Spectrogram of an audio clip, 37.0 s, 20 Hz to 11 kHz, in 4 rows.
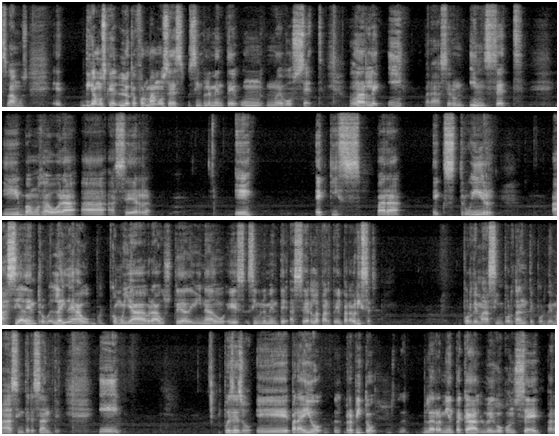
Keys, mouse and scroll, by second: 0.2-1.3 shift+middle drag, 6.4-7.8 drag, 8.1 e, 10.2 Escape, 10.7 ctrl+z, 12.0 e, 12.5 x, 16.4-17.5 drag, 17.5 middle click, 18.1-19.1 scroll down 2, 19.2-20.4 middle drag, 21.6 2, 22.1-23.2 scroll up 1, 24.0 a, 24.1 a, 25.0 alt+shift+click, 25.7-26.8 scroll down 2, 26.6 middle click, 27.1 middle click, 27.2-28.3 typing, 28.8 middle click, 28.8-29.6 scroll down 1, 29.6 scroll down 1, 30.2 middle click, 31.0-31.6 scroll up 1, 31.6-33.3 shift+middle drag, 34.1-35.8 middle drag, 34.1-35.1 scroll down 1, 36.1 shift+middle click, 36.1 typing.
